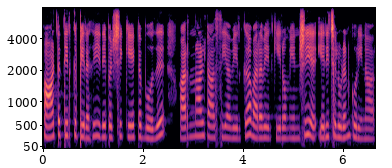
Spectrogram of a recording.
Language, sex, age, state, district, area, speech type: Tamil, female, 18-30, Tamil Nadu, Tiruchirappalli, rural, read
